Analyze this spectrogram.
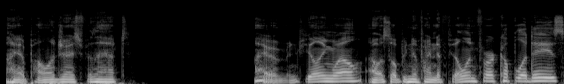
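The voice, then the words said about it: Hoarse voice. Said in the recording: “I'm going to sound a little hoarse.”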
